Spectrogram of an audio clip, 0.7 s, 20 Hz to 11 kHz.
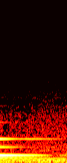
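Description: A ukulele with a capo on the 4th fret rings out in one short, sustained strum or pluck, decaying gradually and heard alone at moderate volume.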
